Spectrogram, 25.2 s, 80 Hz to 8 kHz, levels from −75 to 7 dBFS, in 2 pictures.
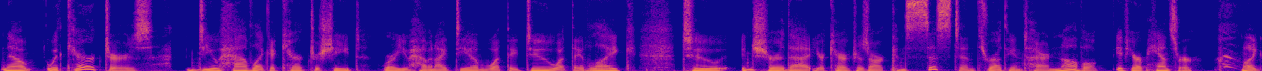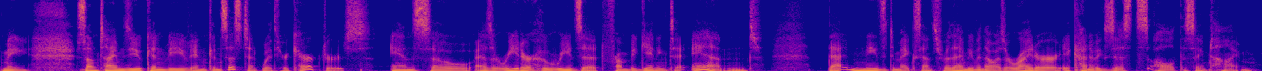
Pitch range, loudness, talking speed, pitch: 105-150 Hz, -23 LUFS, 190 wpm, 120 Hz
